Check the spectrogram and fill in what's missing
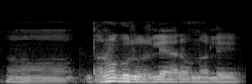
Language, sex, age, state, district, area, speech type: Nepali, male, 45-60, West Bengal, Kalimpong, rural, spontaneous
